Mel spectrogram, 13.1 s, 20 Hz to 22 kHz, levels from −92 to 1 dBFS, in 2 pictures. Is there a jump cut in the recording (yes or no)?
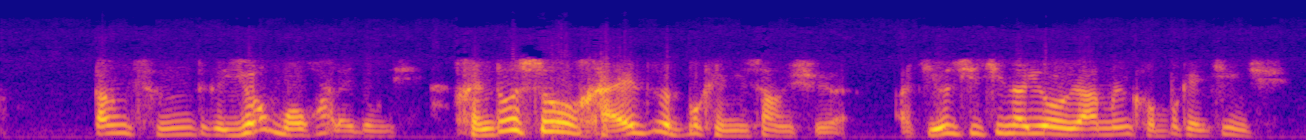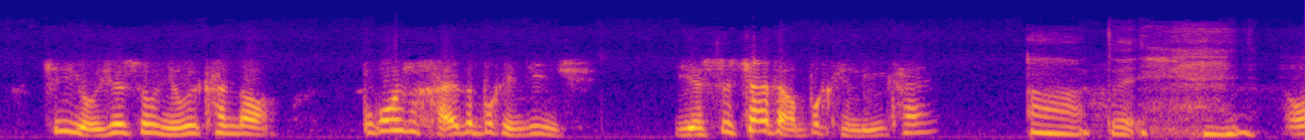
yes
